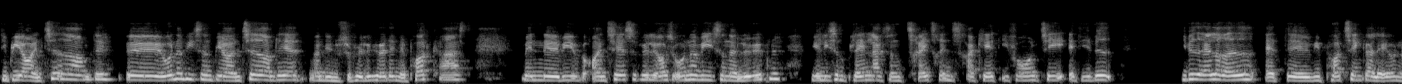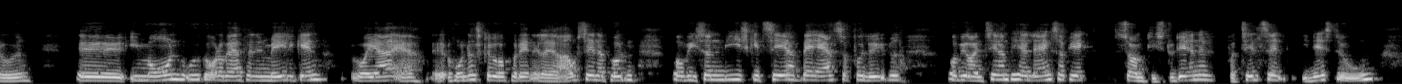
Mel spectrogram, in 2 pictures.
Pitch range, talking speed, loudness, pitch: 180-220 Hz, 205 wpm, -18 LUFS, 200 Hz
